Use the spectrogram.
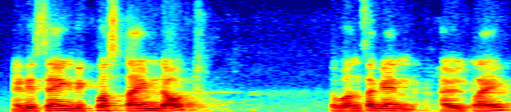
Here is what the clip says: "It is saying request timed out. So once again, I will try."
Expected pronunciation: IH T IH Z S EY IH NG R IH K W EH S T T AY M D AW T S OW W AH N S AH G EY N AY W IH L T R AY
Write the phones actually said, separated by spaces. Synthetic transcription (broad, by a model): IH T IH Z S EY IH NG R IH K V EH S T T AY M D AW T S OW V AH N S AH G EY N AY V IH L T R AY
